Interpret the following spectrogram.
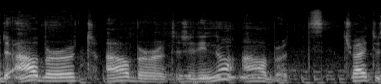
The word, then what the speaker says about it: Alber: J'ai dit non, Albert. Try to say Albert. And they said spell it. I said it's the same, but just don't pronounce the T.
